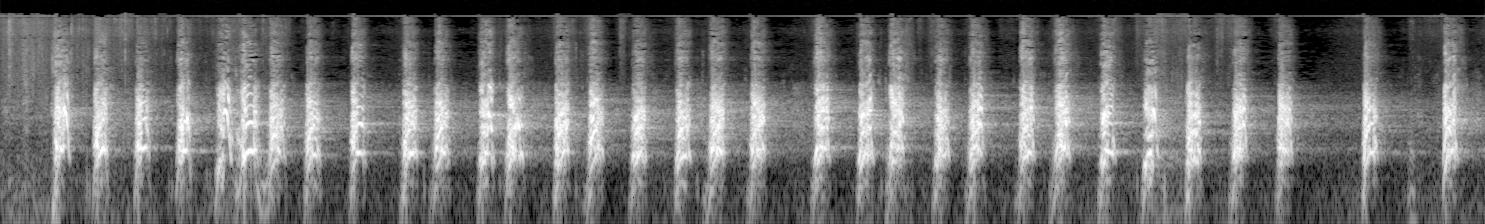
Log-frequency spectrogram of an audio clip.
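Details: Border Collie named Tara during search and rescue training, giving a long run of sharp, evenly paced barks, roughly two per second, with only brief pauses across the whole stretch.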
